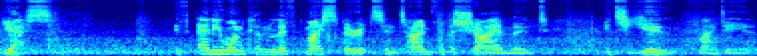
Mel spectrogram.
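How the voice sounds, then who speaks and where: Man playing a high-voiced, earnest young nobleman. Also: unhurried, background noise, close to an everyday voice. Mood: wistful. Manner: courtly, affectionate, florid. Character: young, earnest, tender-hearted Saxon nobleman. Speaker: video game supporting character. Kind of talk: dramatic game cutscene acting.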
